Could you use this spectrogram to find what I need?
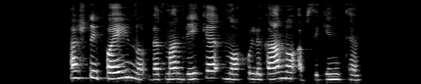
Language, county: Lithuanian, Šiauliai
